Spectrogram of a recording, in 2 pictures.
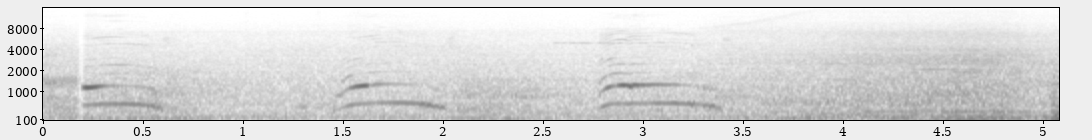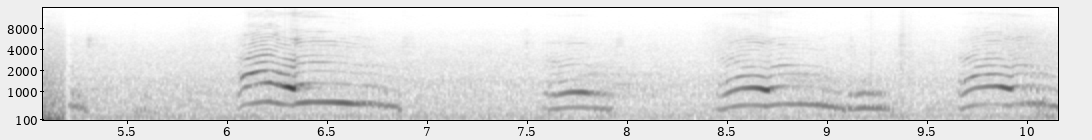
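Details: Pregnant domestic cat having difficulty giving birth, protecting her kitten from a man trying to help: a series of arched, wavering meows repeated every second or two, with a burst of rustling noise midway.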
